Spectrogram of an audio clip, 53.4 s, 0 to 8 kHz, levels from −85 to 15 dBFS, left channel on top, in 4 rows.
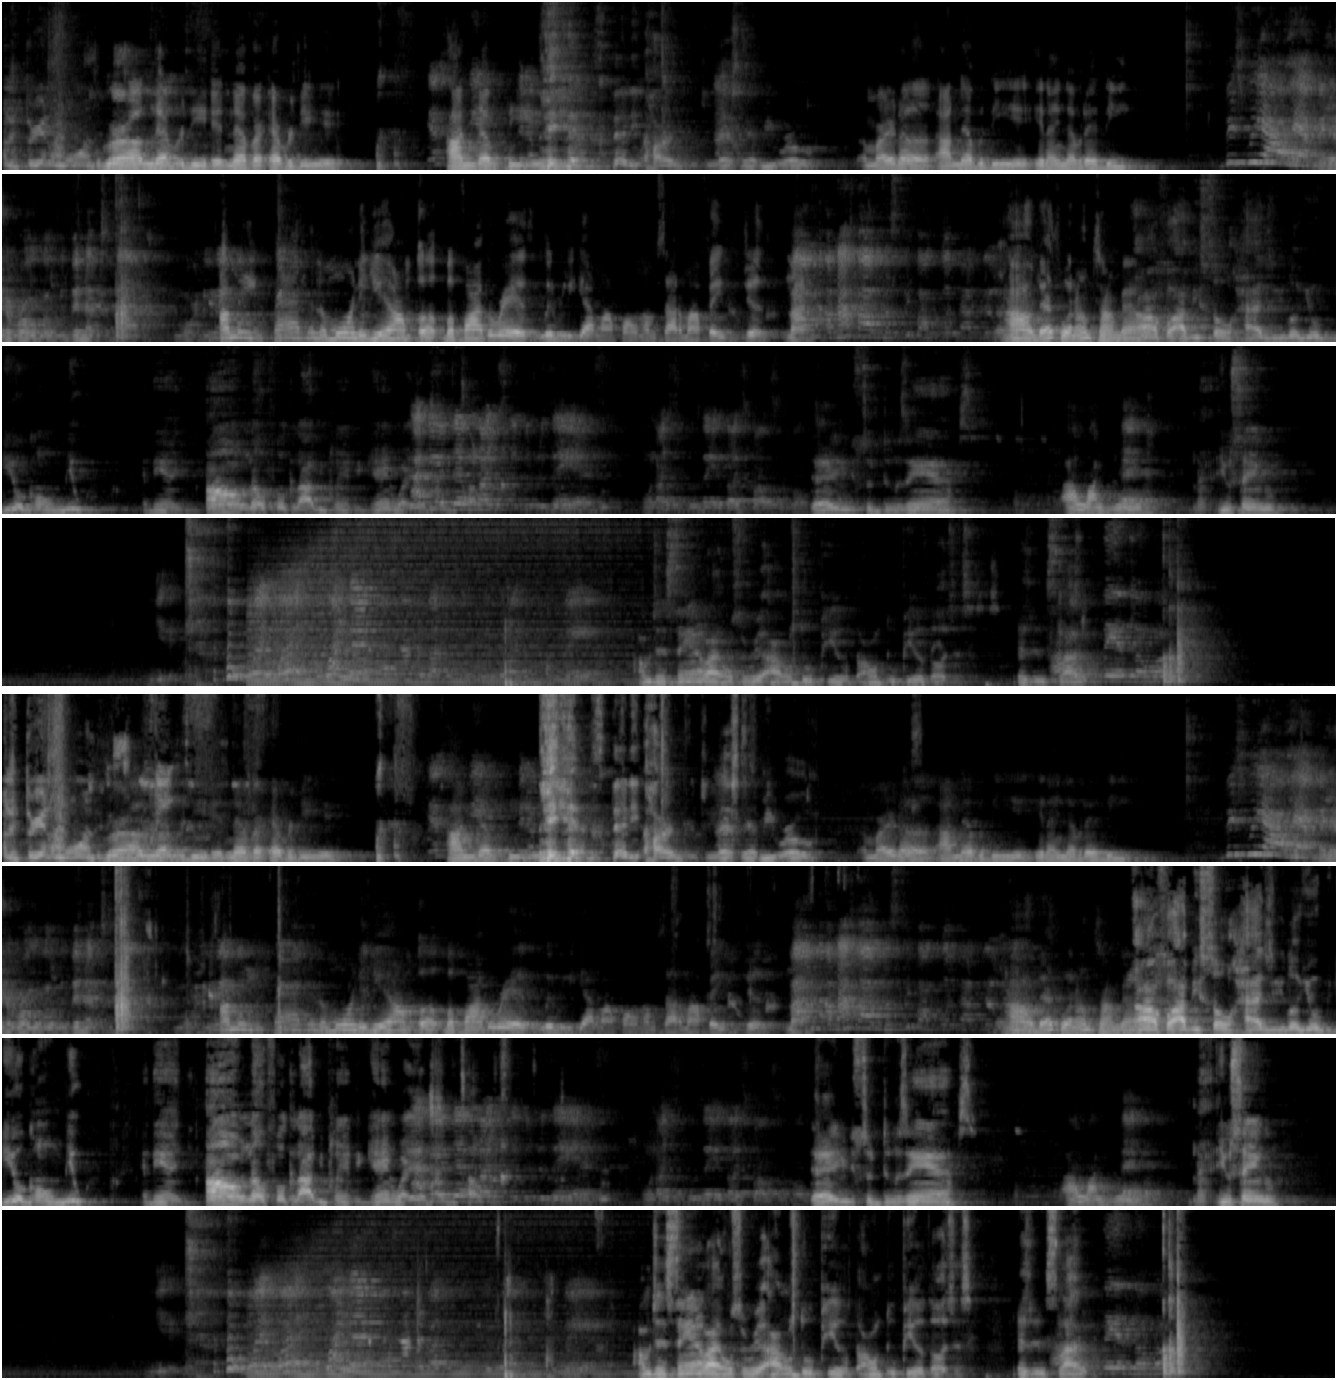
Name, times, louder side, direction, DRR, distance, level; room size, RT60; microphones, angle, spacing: voice 1, 0.0-1.0 1.5-1.8 2.4-2.5 5.4-8.1 14.5-14.6 24.5-27.5 28.1-31.1 31.3-31.4 34.8-36.4 38.6-39.5 45.0-45.2 45.4-45.5 46.3-49.7 50.2-50.9 51.6-51.9, right 8 dB, 80° right, 0.3 m, -30 dB
voice 2, 0.9-3.3 4.4-5.4 8.6-11.3 15.5-21.4 23.3-24.8 37.3-38.1, left 4 dB, 60° left, 0.5 m, -30 dB
voice 3, 7.1-7.5 12.2-14.7 15.1-15.6 16.1-16.3 21.2-23.5 30.7-32.6 33.1-35.1 36.8-37.6 37.9-38.2 41.4-46.0 50.5-51.8, equal, 10° left, 1.9 m, -44 dB
sound 1, 42.5-47.4, left 1 dB, 30° left, 0.9 m, -48 dB
11.0 x 10.5 x 5.3 m
head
